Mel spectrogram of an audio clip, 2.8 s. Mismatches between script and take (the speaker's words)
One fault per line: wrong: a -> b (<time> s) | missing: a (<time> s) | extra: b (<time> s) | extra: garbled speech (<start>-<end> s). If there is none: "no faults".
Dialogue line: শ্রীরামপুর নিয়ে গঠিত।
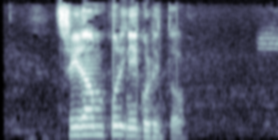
no faults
